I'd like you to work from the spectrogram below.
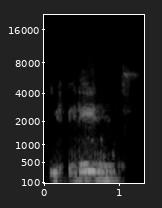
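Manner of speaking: "diferentes" drawn out slowly, low and soft; slow, deliberate "diferentes" to make it sink in; key-word emphasis. Shown as a demonstration.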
